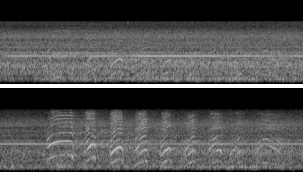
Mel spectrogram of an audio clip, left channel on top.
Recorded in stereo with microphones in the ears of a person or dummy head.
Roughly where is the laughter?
Right.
